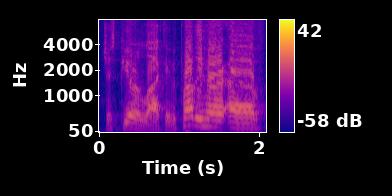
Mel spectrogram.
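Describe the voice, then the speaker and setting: A man in his forties from El Salvador, a guest in a studio interview, telling his story with lively hand gestures and frequent restarts, on a lapel mic. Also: fairly high pitch, moderate pace. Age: 40s. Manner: animated, gestures with hands, many restarts. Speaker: guest speaker. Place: TV studio set, seated in armchair.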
